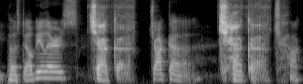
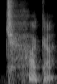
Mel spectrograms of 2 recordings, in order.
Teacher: you just kind of have to have the cha and then a huh after it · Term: aspirated affricate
